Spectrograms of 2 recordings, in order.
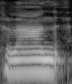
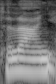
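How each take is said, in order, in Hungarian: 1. A szó sima n hangra végződik. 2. A szó palatális ny hangra végződik. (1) "az eny hangok is depalatalizálódnak" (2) "lány helyett"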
